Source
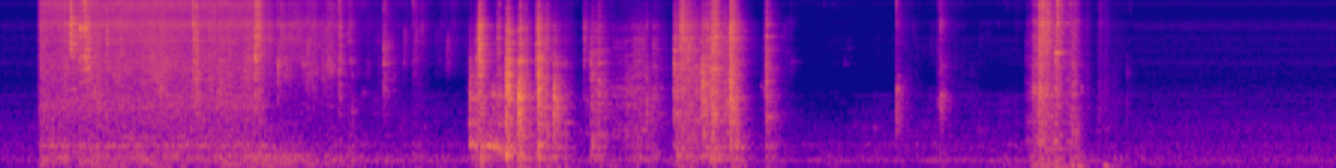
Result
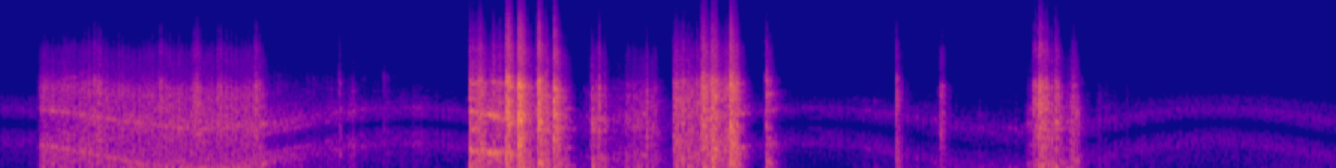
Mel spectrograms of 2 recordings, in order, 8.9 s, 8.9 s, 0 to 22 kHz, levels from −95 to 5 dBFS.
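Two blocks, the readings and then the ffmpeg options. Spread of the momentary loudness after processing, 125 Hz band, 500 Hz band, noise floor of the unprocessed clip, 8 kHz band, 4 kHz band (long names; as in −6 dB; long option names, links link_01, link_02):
22 LU, +3.0 dB, −1.0 dB, −61 dBFS, −21.0 dB, −8.0 dB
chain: -af "highpass=frequency=450:width_type=q:width=0.5412,highpass=frequency=450:width_type=q:width=1.307,lowpass=frequency=2400:width_type=q:width=0.5176,lowpass=frequency=2400:width_type=q:width=0.7071,lowpass=frequency=2400:width_type=q:width=1.932,afreqshift=-77,adynamicsmooth=sensitivity=7:basefreq=530,aeval=exprs='val(0)*sin(2*PI*780*n/s+780*0.4/0.37*sin(2*PI*0.37*n/s))':channel_layout=same,volume=4.5dB"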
